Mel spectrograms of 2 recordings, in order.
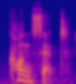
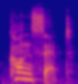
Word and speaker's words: concept: say it with me concept it has two syllables can you hear the stress concept the stress is on con and finally step five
